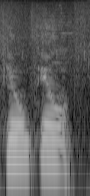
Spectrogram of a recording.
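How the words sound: It is said in a deep, steady voice. "like more deep voiced and constant pewing"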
